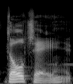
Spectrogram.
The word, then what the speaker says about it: Dolce: As far as I know, that's Dolce. Correct me if I'm wrong. I mean, in Spanish, that's Dolce, yeah. Thank you.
